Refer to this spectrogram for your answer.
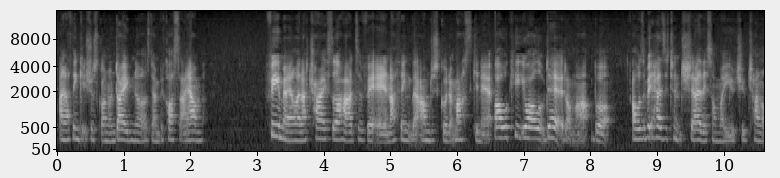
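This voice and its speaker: Delivered at a very fast pace, the voice carries a Yorkshire accent and fairly even intonation. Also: woman. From northern England, Barnsley, South Yorkshire. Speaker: beauty YouTuber. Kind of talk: casual chat. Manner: chatty, rambling.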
